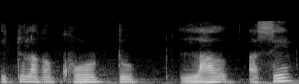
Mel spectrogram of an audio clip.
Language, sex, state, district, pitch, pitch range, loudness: Nagamese, male, Nagaland, Kohima, 115 Hz, 110-120 Hz, -20 LUFS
